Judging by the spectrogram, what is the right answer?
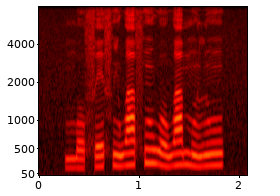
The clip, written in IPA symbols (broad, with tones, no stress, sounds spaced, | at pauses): m o˨ f e˨˦ f ĩ˧ w a˦ f ũ˦ w o˧ w a˦ m ũ˧ l ũ˦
